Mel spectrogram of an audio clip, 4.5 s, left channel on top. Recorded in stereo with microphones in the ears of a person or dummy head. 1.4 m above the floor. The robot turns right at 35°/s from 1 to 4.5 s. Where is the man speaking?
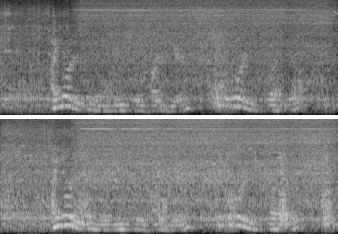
5° left, 1.1 m; by 4.4 s 125° left, 1.1 m.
